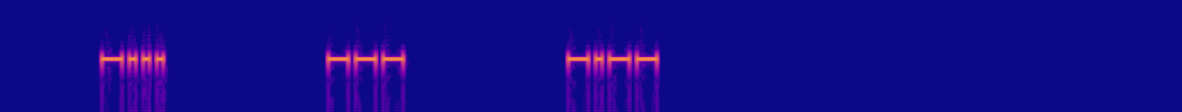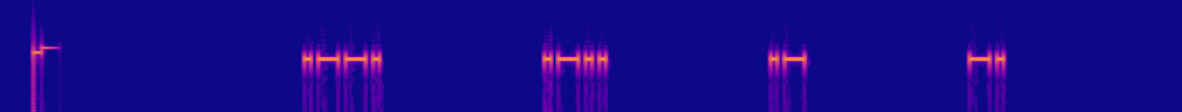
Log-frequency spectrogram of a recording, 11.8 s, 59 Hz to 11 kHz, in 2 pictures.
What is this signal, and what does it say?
Morse code, heard as a keyed tone, about 36 wpm, spaced as for 10 wpm, 700 Hz. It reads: BOY PLAN
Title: 8x Character Spacing - Top 500 Words - 35wpm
